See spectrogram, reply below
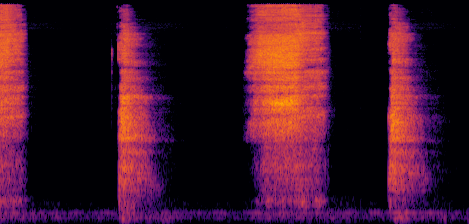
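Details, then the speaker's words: Imitated mechanical ventilator breath showing an inspiratory pause: a quick breath in, a silent hold at end-inspiration while pressure holds with no airflow, then a longer breath out. "you get this funny thing called an inspiratory pause which i've shown with the star here where the vent is still giving positive pressure administering it but there's no airflow happening"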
